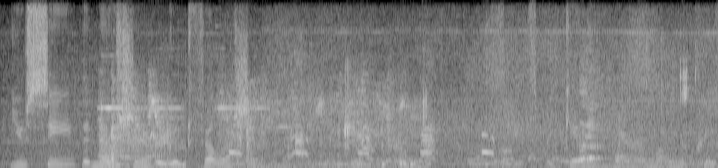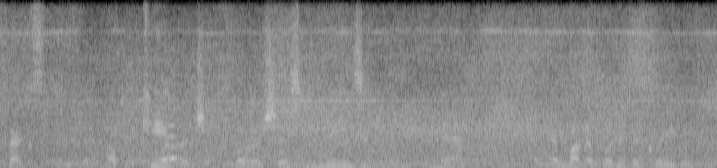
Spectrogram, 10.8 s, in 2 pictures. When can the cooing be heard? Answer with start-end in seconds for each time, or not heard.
0.7-6.8.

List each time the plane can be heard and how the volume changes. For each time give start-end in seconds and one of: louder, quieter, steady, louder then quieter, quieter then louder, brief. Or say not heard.
0.0-10.7 louder.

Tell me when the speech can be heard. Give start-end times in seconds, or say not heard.
0.1-2.0, 3.7-10.7.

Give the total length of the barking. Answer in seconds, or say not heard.
2 s.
